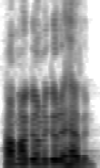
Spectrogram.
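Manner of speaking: usual speaking voice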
